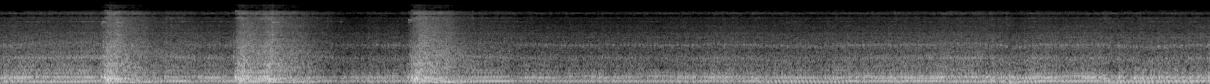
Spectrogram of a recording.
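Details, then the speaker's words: 2004 Yamaha YFZ450 single showing zero compression on the gauge, cranked with brake cleaner sprayed in the intake: three sharp bursts, then uneven sputtering, hard to start and running rough; cause unconfirmed. "so if we just need a carburetor clean we should just be able to spray this brake clean in like that and start it up"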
